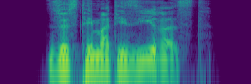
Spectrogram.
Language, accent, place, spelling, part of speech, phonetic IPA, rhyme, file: German, Germany, Berlin, systematisierest, verb, [ˌzʏstematiˈziːʁəst], -iːʁəst, De-systematisierest.ogg
- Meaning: second-person singular subjunctive I of systematisieren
